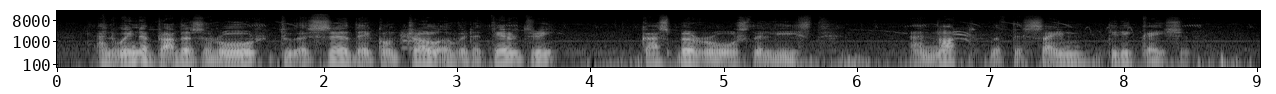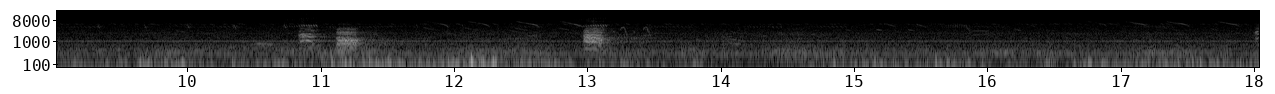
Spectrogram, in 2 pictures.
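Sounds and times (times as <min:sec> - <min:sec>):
faint high chirping: 0:04.8 - 0:18.0
harsh animal calls: 0:13.0 - 0:13.4.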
